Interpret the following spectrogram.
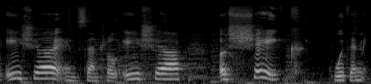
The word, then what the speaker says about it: sheik: about in this video, I am going to go with that pronunciation and refer to that character as the sheik. Even though, let's be clear, it's a complete bastardization of the actual word.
